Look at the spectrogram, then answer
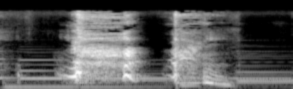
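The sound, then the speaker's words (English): Several harsh coughs from a person after smoking weed, in quick succession: a pair of loud hacks, a brief pause, then a raspier cough trailing into a throat-clearing rasp, with a steady low hum underneath. “I'm over here fucking still coughing.”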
